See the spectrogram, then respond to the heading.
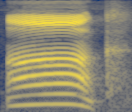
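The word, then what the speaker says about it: आँख: जैसे 5 आंख, इसका उच्चारण नाक और गले दोनों से किया जाता है, ये ध्यान रखिएगा।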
